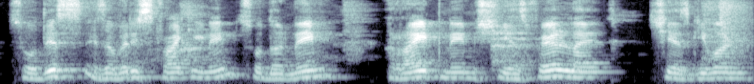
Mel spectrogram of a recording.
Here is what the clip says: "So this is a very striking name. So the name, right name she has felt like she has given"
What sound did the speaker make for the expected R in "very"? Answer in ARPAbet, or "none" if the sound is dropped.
R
